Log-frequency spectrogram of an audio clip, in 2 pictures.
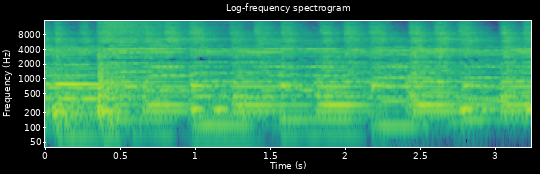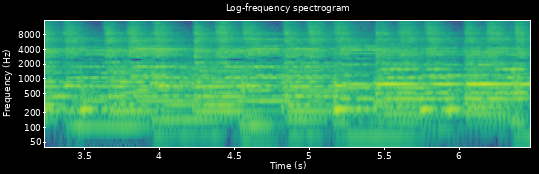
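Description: Live band playing Colombian music: accordion melody over electric bass, keyboard and drums, with a steady dance rhythm and a bass line moving in even steps.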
